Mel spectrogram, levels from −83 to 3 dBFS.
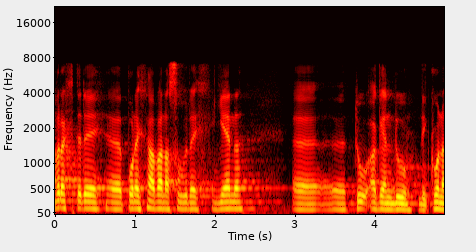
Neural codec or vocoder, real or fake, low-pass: codec, 16 kHz, 2 kbps, X-Codec, HuBERT features, trained on balanced general audio; fake; 7.2 kHz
